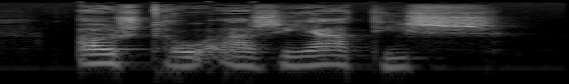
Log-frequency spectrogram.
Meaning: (adjective) Austroasiatic; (proper noun) the Austroasiatic family of languages
- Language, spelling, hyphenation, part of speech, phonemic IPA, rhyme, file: Dutch, Austroaziatisch, Aus‧tro‧azi‧a‧tisch, adjective / proper noun, /ˌɑu̯.stroːˌ.aː.ziˈaː.tis/, -aːtis, Nl-Austroaziatisch.ogg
